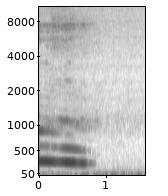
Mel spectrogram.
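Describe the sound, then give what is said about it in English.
A pigeon call: one drawn-out, tonal moan that slides slightly downward in pitch for under a second, then gives way to faint, low rustling. “That's a pigeon.”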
